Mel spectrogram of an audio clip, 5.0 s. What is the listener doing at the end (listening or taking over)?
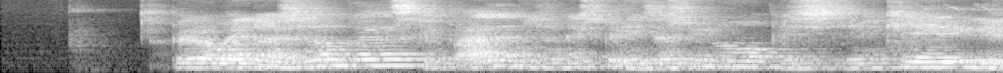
taking over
